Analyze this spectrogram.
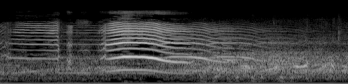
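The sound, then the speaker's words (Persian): A baby cries in a loud, strained wail that swells to a peak and then trails off into a wavering, whimpering sob over a faint background hum. “بچه به گریه بیافته هر کاری بکنی نمیتونی ساکت بگیر اینه برسونی به مادرش”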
